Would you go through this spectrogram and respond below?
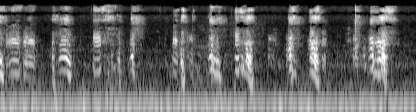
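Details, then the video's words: Litter of six puppies, three male and three female, just learning to feed, making high squeaky whimpers and little grunts, with a new one about every half second over a low steady hum. "grunting feeding puppies"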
